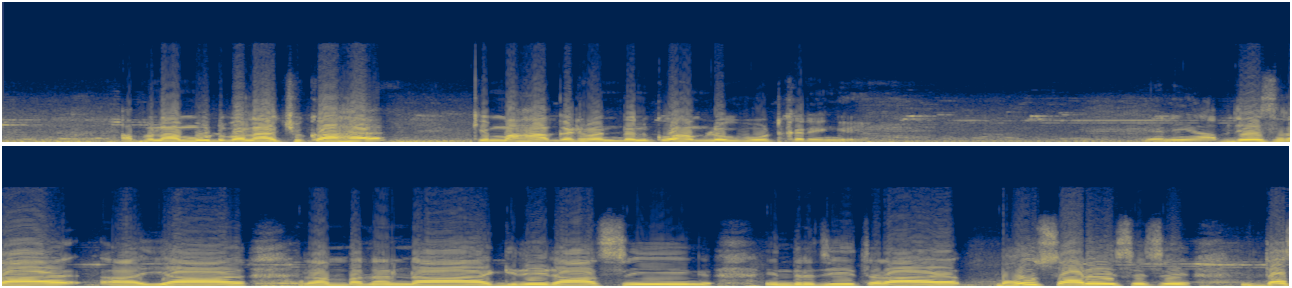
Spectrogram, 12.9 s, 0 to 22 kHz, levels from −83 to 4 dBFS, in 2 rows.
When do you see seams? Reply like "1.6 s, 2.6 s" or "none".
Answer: none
